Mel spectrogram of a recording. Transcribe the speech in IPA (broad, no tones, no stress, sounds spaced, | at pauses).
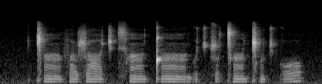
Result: ǁ ãː f a ʂ aː t͡ʃ t͡ɕʰ ãː ǃ ãː ɡ ɔ t͡ʃ ʈ͡ʂ ɔ ǀ ã ǁ ɔ̃ t͡ʃ ɡ ɔ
